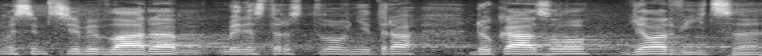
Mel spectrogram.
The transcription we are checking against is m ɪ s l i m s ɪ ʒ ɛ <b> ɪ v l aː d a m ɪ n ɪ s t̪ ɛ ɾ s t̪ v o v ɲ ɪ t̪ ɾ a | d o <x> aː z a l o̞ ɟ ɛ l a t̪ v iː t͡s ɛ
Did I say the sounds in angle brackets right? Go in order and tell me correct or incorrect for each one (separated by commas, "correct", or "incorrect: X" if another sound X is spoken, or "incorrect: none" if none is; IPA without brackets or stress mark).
correct, incorrect: k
